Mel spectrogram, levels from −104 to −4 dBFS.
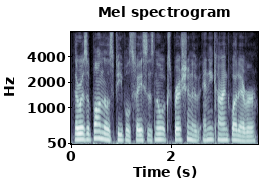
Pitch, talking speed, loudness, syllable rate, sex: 140 Hz, 190 wpm, -17 LUFS, 6.2 syllables/s, male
